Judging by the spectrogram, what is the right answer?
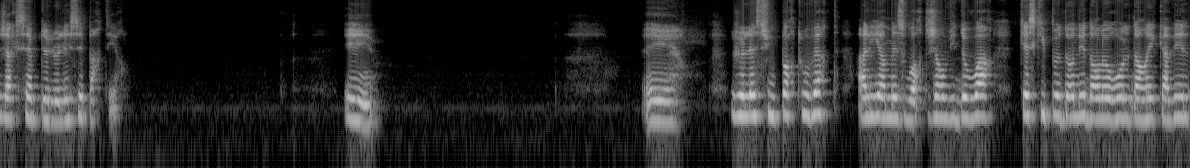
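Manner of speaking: moved, emotional voice welling up. A fan accepts the Geralt recasting and speaks emotional, moved. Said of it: "je suis vraiment émue".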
